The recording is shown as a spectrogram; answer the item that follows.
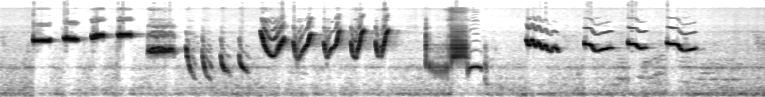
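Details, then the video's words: Asian pied starling song used to provoke rival starlings: clear level whistles, falling slurred notes, a string of looping V-shaped whistles, one harsh squawk, then thin downslurred whistles. "Pancingan Jalak Suren GACOR Full Isian Bikin Tambah Emosi Burung Jalak Agar Lain Tambah Gacor Full"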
